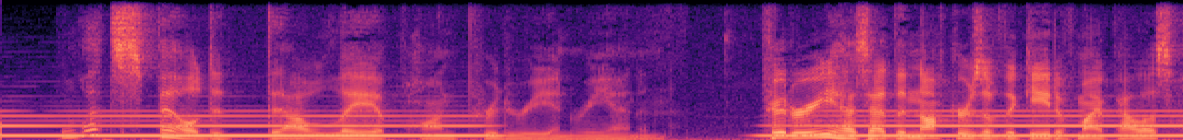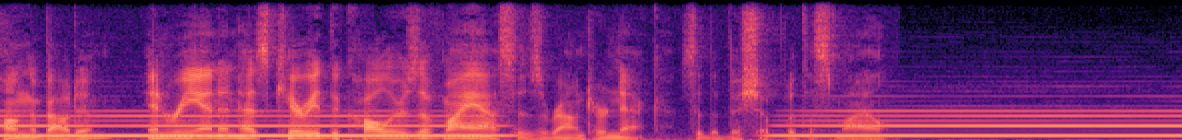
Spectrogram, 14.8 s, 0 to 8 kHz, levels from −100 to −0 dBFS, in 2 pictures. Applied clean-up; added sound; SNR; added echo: none; Wind instrument, woodwind instrument; -3 dB; none.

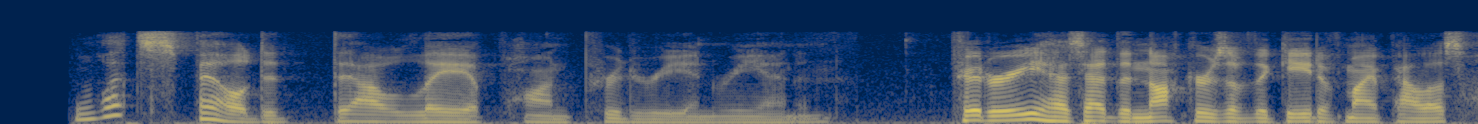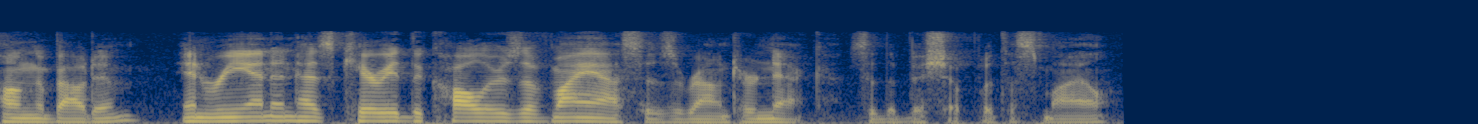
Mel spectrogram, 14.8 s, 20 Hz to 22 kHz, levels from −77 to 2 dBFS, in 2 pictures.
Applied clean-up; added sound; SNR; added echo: none; none; none; none.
